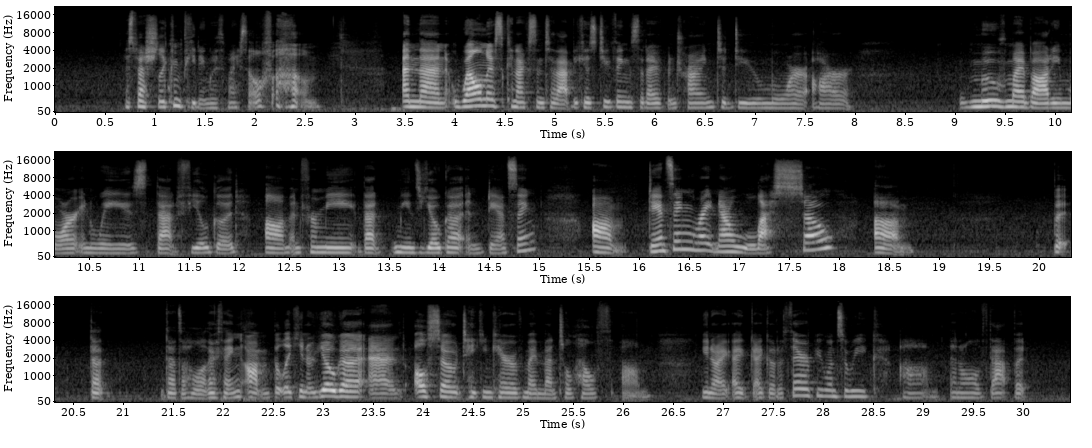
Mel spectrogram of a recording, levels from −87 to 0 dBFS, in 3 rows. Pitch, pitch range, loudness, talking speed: 180 Hz, 170-205 Hz, -30 LUFS, 170 wpm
